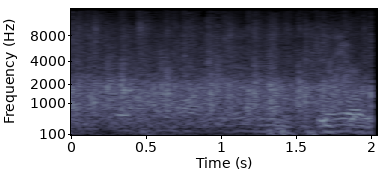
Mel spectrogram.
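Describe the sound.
A church audience applauds to welcome a speaker to the stage: steady, dense clapping that stays fairly faint and even throughout.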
